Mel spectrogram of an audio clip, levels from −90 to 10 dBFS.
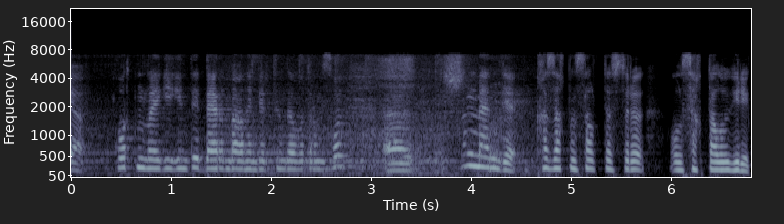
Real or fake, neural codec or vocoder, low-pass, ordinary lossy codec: real; none; 7.2 kHz; none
